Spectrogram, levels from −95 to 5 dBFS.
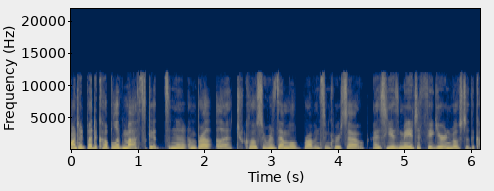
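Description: From 0.89 to 2.20 s the speech shows repeated stalls (stutter). Packets reached the receiver late, so its jitter buffer ran dry eight times, and each time it extended the last sound until data resumed. This filled about 410 ms, nearly a third of that span, and nothing is missing. The longest wait, 150 ms, was faded. The speech drags and hiccups. On a spectrogram, the stalls appear as flat, smeared stretches where the harmonics hold still, and the longest one dims as it fades.

Between 3.25 and 3.48 s there is a jitter buffer slow-down. With its reserve running low, the receiver repeated single pitch periods over and over, adding 50 ms and playing that stretch at 83% speed with the pitch unchanged. The sound is drawn out. On a waveform, that section shows cycles repeated one after another. On a spectrogram, the formants are stretched in time but sit at the same frequencies.

From 5.46 to 5.75 s a jitter buffer speed-up does the reverse. 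The buffer held more audio than it needed, so the receiver cut out short runs of pitch periods, about 50 ms in total. The speech runs at 115% speed at the same pitch and sounds hurried. A spectrogram shows compressed, tightly packed syllables, and the waveform has small seams where cycles were dropped. Across the clip, the Opus call path's ceiling shows as a spectrogram cut-off near 12 kHz.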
